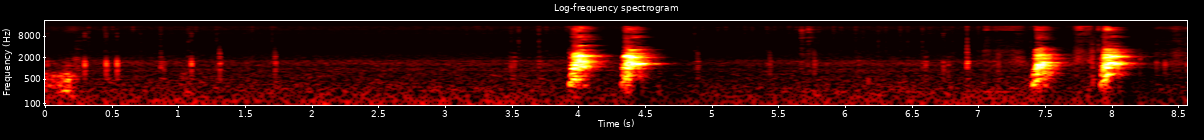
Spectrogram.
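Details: Maltese puppy barking in paired bursts, two quick yaps together, then a pause of about three seconds before another pair, bright and fairly high-pitched indoors over faint background hum.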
